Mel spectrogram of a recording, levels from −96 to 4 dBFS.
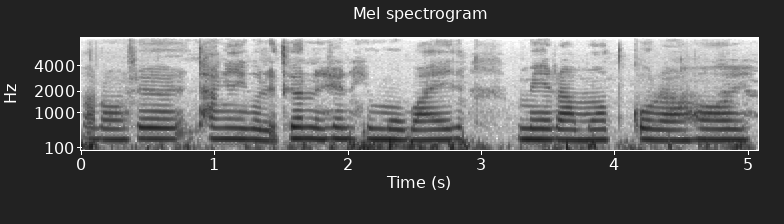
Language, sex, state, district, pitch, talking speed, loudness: Chakma, female, Tripura, Dhalai, 245 Hz, 130 wpm, -17 LUFS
